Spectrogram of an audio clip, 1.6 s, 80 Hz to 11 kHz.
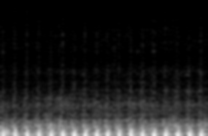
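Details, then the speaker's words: Kawasaki KLR650 after full carburetor rebuild and Eagle Mike doohickey change, warmed up at idle: steady, even single-cylinder thump with no lean bog and no chain thrash or rattle; engine much quieter than before. Normal idle. "hey guys we're back out sitting here idling perfect i see red dot we're good to go temperatures come up no lean bog sounds sounds good"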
